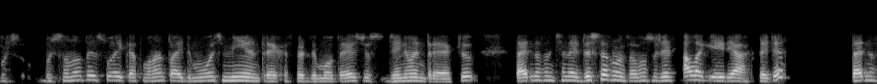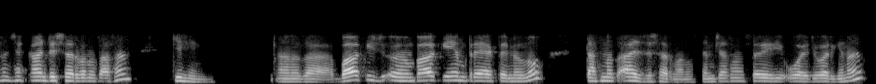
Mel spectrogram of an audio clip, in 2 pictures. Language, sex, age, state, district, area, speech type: Kashmiri, female, 30-45, Jammu and Kashmir, Srinagar, urban, conversation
